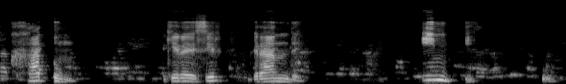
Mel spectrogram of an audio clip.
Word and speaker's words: inti: Inti, que también decimos indi. Aquí en el norte también decimos indi. Y las dos son correctas.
